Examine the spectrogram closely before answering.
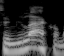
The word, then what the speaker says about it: simulacrum: which I call the simulacrum, which is properly pronounced simulacrum. I just won't say it. I've been doing it too long my way.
